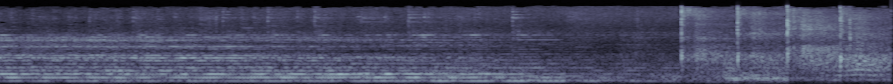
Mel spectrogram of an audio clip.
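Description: A choir holds a final chord in a large echoing hall.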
